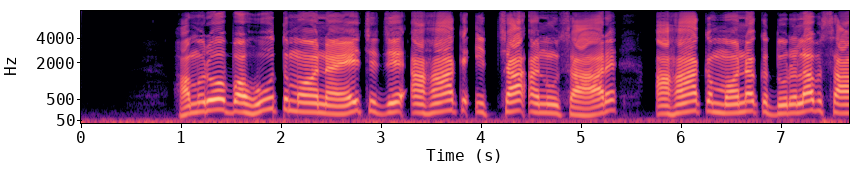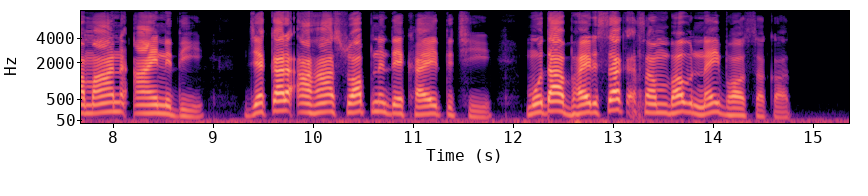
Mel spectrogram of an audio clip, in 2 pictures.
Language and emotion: Maithili, sad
